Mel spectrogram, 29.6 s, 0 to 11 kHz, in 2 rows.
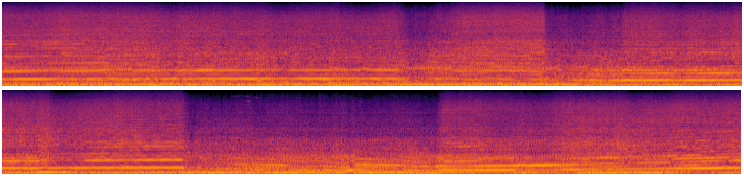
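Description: BMW E36 Spec3 race car's inline-six engine under hard throttle, heard from inside the stripped cabin and running loud with its muffler failed. The pitch drops at a gear change about a third of the way in. The revs fall and dip under braking about two-thirds in, then climb steadily as the car accelerates again.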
